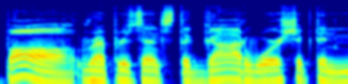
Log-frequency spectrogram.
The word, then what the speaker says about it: Baal: And it's spelled B-A-A-L. And Siaga. – Mm-hmm. – So Baal. Yes, Baal.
